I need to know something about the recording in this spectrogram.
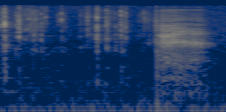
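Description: Fingernails clicking on a laptop keyboard in a quick run of light keystrokes, with a short soft rush of noise near the end.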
